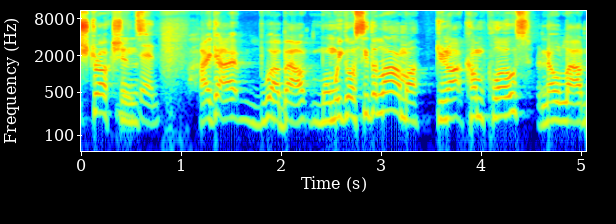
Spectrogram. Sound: stammers

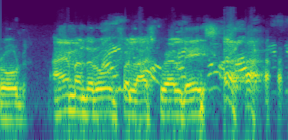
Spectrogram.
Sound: laughter

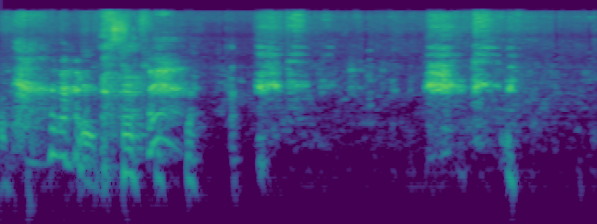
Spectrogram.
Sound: laughter

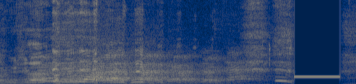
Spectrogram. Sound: laughing

